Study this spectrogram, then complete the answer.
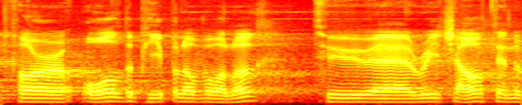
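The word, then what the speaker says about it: Våler: First of all, I want to explain the Norwegian letter Å, which is two A's, and it's pronounced Å. So then it's Valer Church.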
